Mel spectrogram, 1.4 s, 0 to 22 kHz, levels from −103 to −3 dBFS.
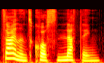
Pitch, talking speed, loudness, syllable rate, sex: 210 Hz, 130 wpm, -17 LUFS, 4.7 syllables/s, female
